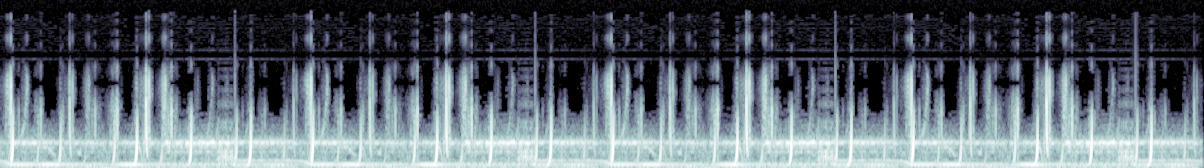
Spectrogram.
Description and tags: One in a small series of odd sounds created with some glitch effects and delays and filters. Once upon a time these were the sounds of a Rhodes but sadly those tones didn't make it. Some have some rhythmic elements and all should loop seamlessly.
ambient, sound-effect, synthesis, experiment, glitch, delay, noise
